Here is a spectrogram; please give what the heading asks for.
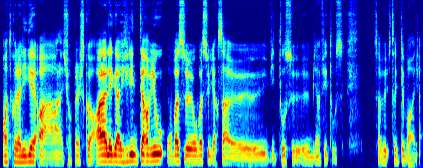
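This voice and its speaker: A man's voice: mid-range voice, steady tone, moderate pace, creaky, a bit bright. A man from the Yonne region of France, older than twenty-five, hosting a casual football livestream. He makes jokey asides and breaks off his own sentences as he reads aloud. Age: over 25. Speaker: football streamer.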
